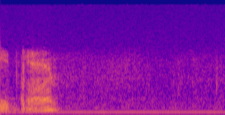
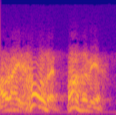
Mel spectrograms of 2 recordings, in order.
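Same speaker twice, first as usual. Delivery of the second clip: much higher, louder order to stop; commanding shout; 13 semitones higher, 8 dB louder, faster than usual. Acted. Marshal breaks up the two men, loud command. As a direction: cut the fight off hard.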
